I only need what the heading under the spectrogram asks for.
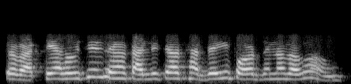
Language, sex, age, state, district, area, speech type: Odia, female, 45-60, Odisha, Angul, rural, conversation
